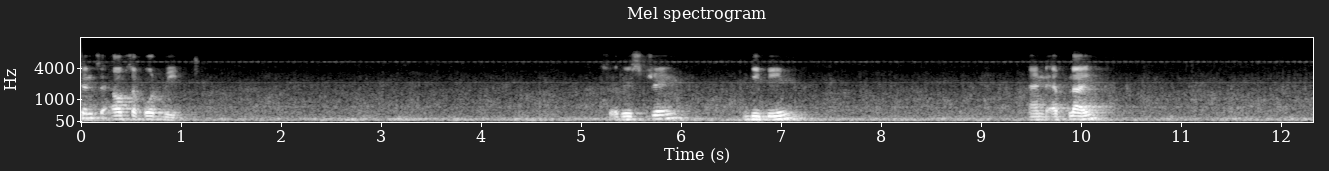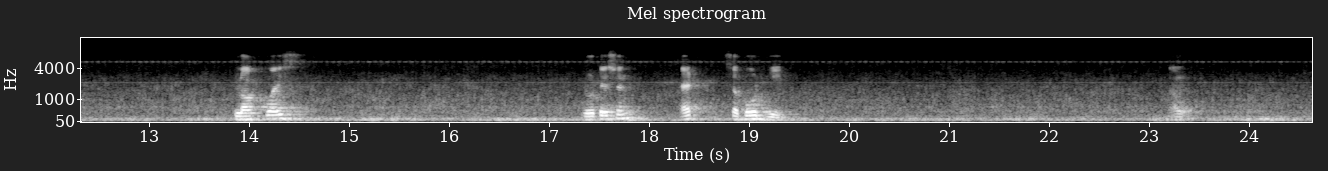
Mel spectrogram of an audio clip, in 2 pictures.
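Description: A man speaks calmly in short phrases through an online call, between long pauses.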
